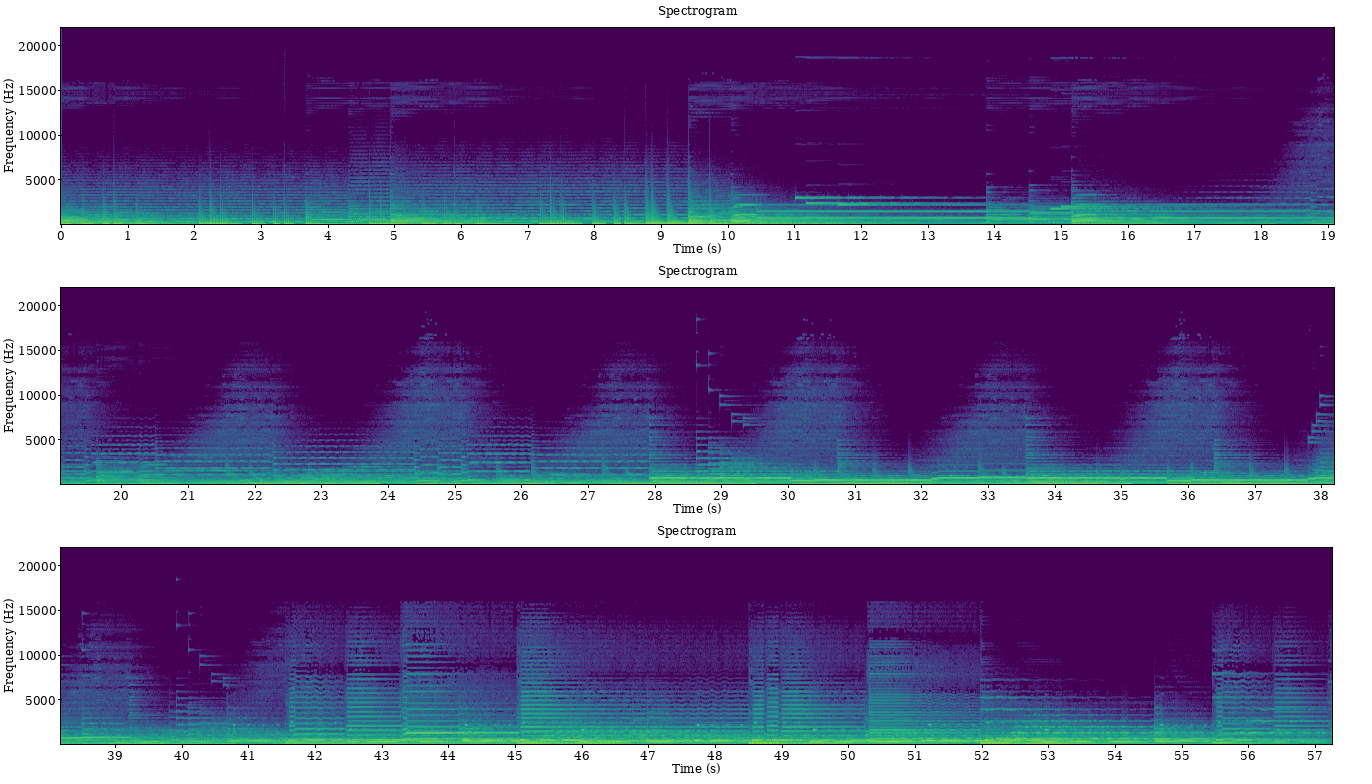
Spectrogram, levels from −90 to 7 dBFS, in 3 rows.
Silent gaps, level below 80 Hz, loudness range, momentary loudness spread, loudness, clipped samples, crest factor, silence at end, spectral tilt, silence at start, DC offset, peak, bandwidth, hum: none; -22 dBFS; 9 LU; 11 LU; -18 LUFS; under 0.1%; 14 dB; 0 s; -7.5 dB/octave; 0 s; under 0.1%; -2 dBFS; 9.4 kHz; none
